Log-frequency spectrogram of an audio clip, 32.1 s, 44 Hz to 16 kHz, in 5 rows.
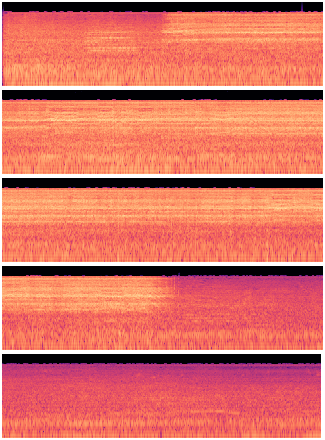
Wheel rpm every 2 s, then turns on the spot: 10, 40, 160, 170, 190, 200, 200, 200, 200, 200, 200, 40, 0, 0, 0, 0.
0-2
